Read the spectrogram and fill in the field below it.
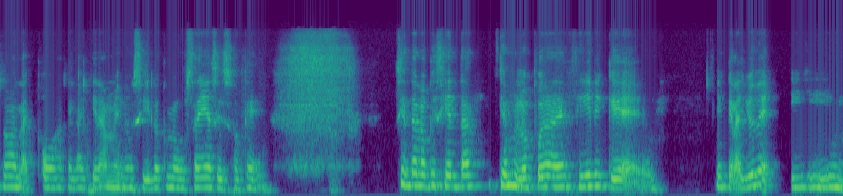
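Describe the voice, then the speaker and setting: A woman, a mother and podcast co-host, chatting casually and thoughtfully, often restarting her sentences and filling pauses. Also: medium pitch, creaky, a little mellow. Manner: reflective, with many restarts and fillers.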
